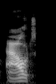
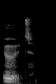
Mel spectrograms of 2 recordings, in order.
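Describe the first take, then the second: First: The vowel in out is American-sounding. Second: The vowel in out is Canadian-sounding. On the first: "It's not out, Americans" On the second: "It's out"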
